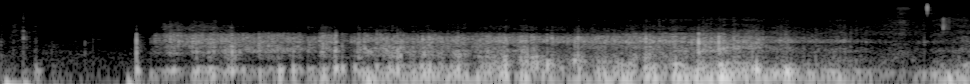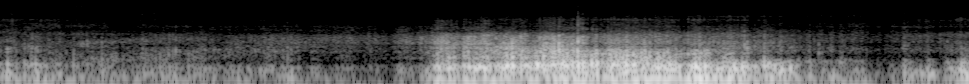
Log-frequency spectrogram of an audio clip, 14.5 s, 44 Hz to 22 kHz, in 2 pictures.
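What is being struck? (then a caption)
Cork sheet. A thin, flat, solid rectangular cork sheet, about 25 x 20 cm, is held up in both hands while fingertips and nails scratch and tap across its surface. The result is a dense, low, rumbling scratching with soft taps mixed in. It swells through the first half, eases off in the middle, then grows louder again in a strong burst of rough scraping near the end.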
